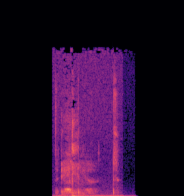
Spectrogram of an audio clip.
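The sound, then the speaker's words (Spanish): A brief, breathy whispered murmur sounds close up near a person's right ear, lasting under a second and fading abruptly into silence, with a faint low hum beneath it. “Un murmullo se escuchó cerca del oído derecho de Elliot.”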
